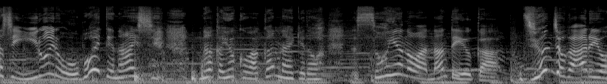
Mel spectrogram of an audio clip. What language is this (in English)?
Japanese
